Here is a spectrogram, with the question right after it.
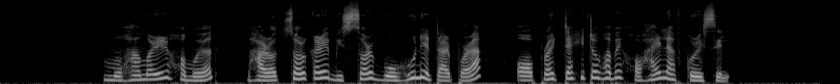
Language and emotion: Assamese, surprised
